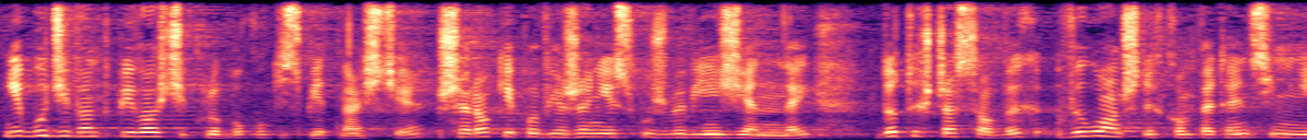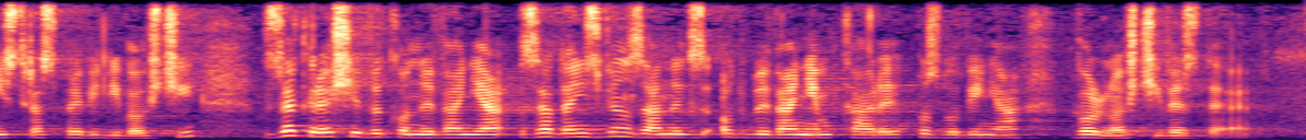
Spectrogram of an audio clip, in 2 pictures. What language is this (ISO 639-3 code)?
pol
